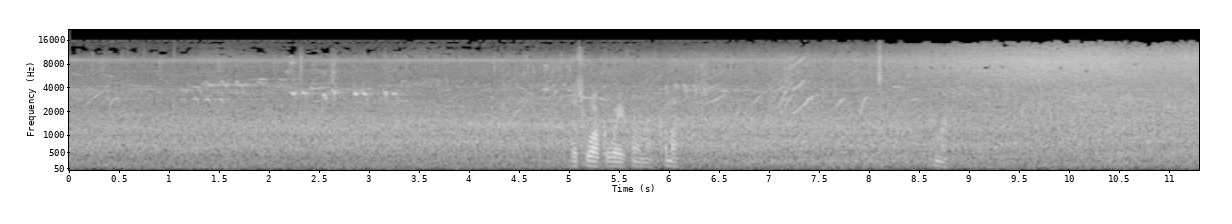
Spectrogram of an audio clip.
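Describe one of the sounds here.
A car approaches along the road and drives past close by.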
